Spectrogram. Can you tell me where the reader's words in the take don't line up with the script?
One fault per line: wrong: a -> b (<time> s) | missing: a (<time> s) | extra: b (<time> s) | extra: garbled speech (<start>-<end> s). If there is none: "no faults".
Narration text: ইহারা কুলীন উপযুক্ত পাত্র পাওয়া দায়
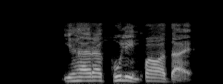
missing: উপযুক্ত পাত্র (1.4 s)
